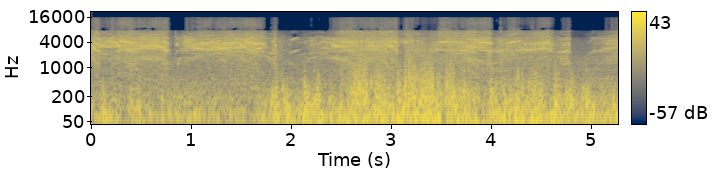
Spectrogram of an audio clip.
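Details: Peregrine falcon female arriving with leftover pigeon in Madrid on 30 April 2016; strained, wailing call notes sound almost continuously over a loud, low background roar.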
